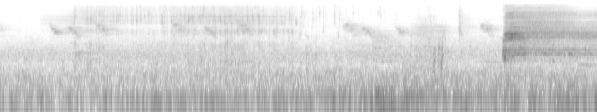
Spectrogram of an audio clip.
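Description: A man gulping down a glass of water. A louder hiss-like noise comes in suddenly about five seconds in.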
